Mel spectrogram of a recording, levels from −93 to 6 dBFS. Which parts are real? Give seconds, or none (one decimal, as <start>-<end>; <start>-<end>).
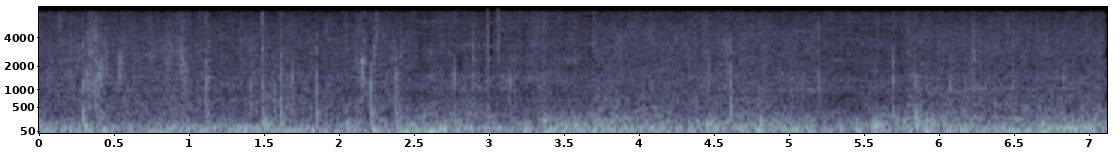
0.0-2.5; 3.7-5.2; 5.8-7.1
